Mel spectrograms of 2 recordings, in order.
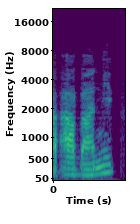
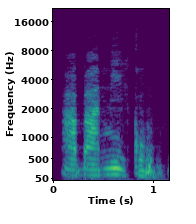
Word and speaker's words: abanico: abanque abanque en mémoire c'est pas abanque c'est abanic abanico qui signifie V la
